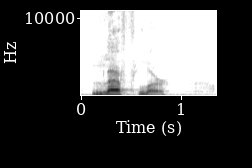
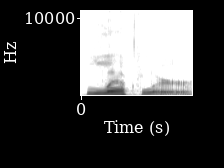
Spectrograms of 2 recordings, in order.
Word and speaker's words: Loeffler: But I have Eileen Ludham, who is the acting supervisor, and Barbara Loeffler. Loeffler. Say it again. Loeffler. Loeffler. Yeah. Okay, it's got an O in there. The O is silent.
